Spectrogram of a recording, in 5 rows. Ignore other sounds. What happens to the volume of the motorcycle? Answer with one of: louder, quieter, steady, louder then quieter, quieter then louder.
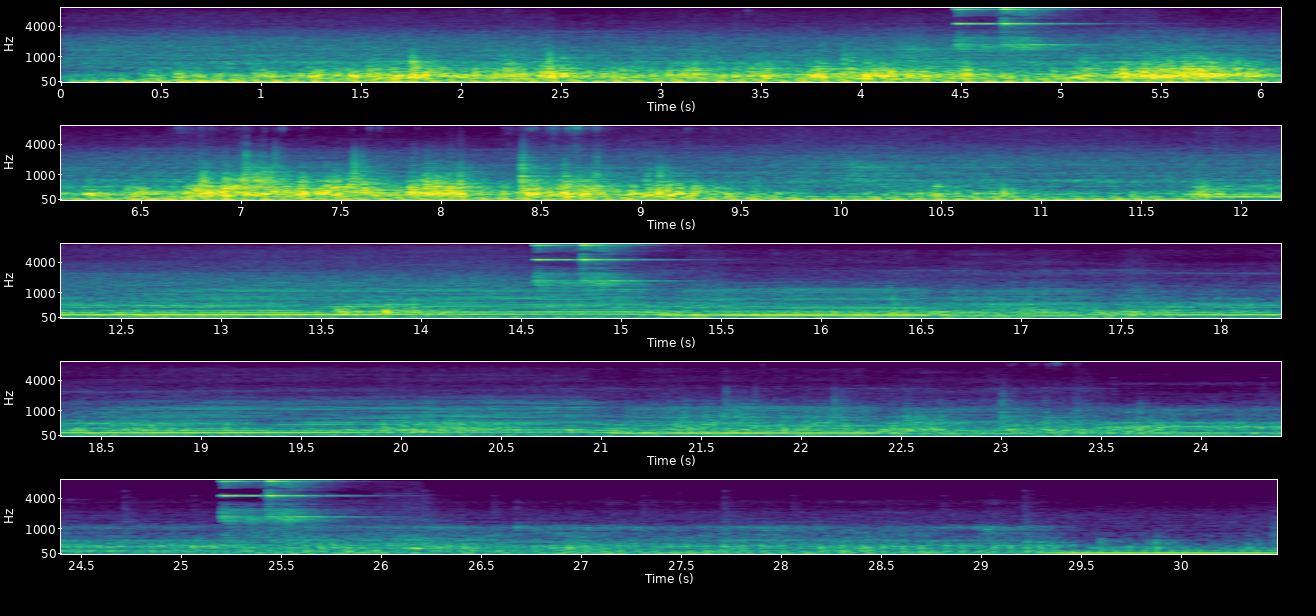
louder then quieter.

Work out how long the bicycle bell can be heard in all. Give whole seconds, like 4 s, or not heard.
3 s.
